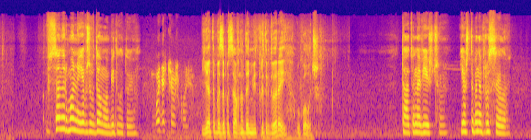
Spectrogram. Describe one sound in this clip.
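A young woman speaks on a phone with concern.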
